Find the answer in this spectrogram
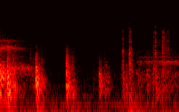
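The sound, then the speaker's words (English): Several fairly loud knocks on a wooden cabin door on Elk Ridge, landing in an uneven rhythm over a few seconds with no voices. “Burley and Lou were waiting in the cabin on Elk Ridge when a knock was heard”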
